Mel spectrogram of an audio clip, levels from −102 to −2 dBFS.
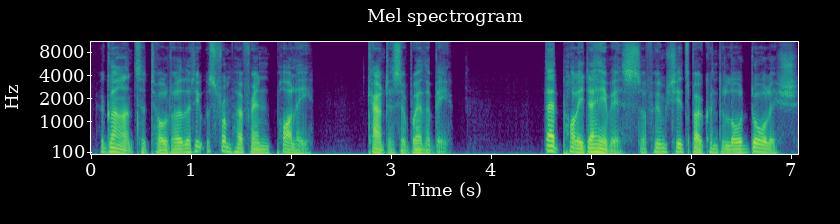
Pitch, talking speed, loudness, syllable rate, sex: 95 Hz, 220 wpm, -21 LUFS, 6.5 syllables/s, male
